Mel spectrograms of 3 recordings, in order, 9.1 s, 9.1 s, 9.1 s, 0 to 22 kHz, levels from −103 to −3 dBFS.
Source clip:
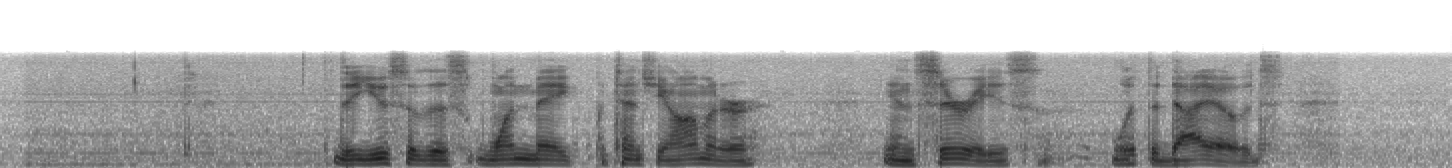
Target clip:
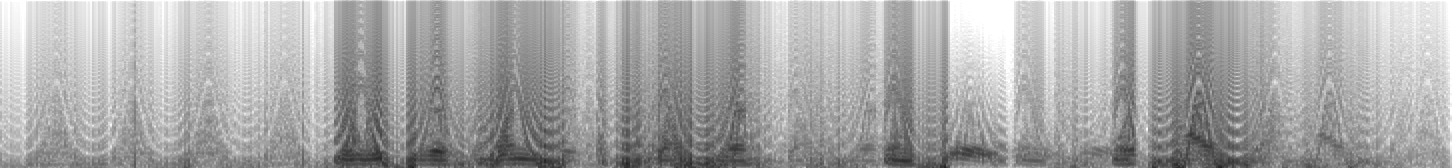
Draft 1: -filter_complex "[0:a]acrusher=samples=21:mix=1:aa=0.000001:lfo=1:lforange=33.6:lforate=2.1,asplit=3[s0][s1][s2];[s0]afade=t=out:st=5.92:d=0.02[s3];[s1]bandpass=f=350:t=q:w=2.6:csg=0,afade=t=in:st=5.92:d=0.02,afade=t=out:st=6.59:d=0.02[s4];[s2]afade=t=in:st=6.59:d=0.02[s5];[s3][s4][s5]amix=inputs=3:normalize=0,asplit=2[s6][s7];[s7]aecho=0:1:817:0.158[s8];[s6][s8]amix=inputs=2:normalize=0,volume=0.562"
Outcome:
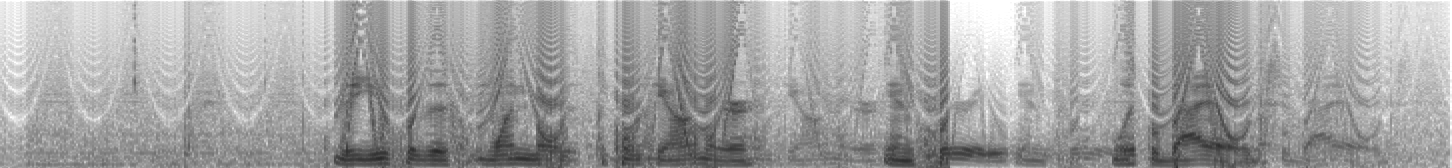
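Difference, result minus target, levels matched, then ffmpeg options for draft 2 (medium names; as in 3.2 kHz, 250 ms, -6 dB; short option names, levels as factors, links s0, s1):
decimation with a swept rate: distortion -10 dB
-filter_complex "[0:a]acrusher=samples=73:mix=1:aa=0.000001:lfo=1:lforange=117:lforate=2.1,asplit=3[s0][s1][s2];[s0]afade=t=out:st=5.92:d=0.02[s3];[s1]bandpass=f=350:t=q:w=2.6:csg=0,afade=t=in:st=5.92:d=0.02,afade=t=out:st=6.59:d=0.02[s4];[s2]afade=t=in:st=6.59:d=0.02[s5];[s3][s4][s5]amix=inputs=3:normalize=0,asplit=2[s6][s7];[s7]aecho=0:1:817:0.158[s8];[s6][s8]amix=inputs=2:normalize=0,volume=0.562"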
